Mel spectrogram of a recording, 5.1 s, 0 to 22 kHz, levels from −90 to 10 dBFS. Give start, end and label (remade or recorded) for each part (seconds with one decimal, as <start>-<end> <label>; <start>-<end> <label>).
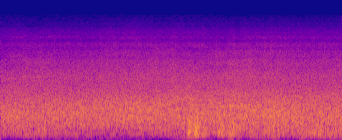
0.0-0.6 remade; 0.6-1.9 recorded; 1.9-4.0 remade; 4.0-5.1 recorded

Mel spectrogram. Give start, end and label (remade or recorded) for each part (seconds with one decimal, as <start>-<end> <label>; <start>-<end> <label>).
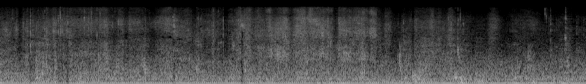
0.0-4.8 recorded; 4.8-5.9 remade

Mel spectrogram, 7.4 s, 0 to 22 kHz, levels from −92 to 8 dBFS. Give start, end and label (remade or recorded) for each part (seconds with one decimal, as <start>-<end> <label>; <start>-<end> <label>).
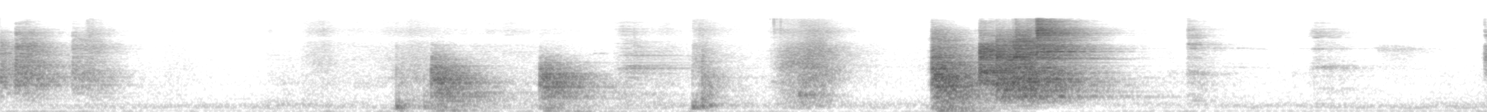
0.0-7.4 recorded

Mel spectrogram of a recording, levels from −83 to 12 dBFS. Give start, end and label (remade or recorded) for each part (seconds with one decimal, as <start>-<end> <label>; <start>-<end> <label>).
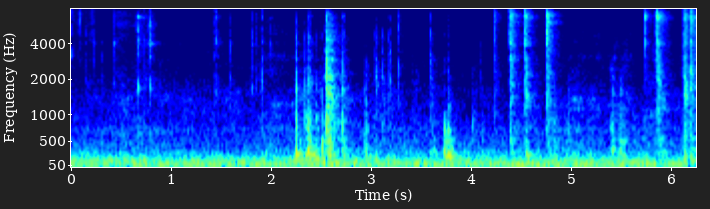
0.0-6.3 remade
